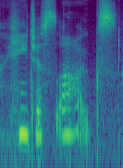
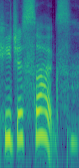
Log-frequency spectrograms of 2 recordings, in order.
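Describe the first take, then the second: First: "He just sucks" breathed out as a slow whisper. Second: Said in the usual way. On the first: Real, not acted. Vlogger grumbling about the male lead, slow whisper. Repeated, second time whispered.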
